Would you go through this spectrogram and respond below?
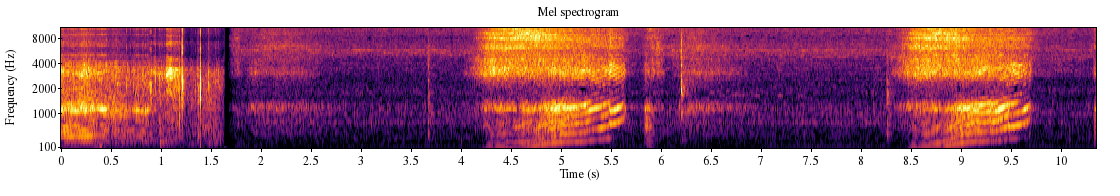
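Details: Excessive snoring: two loud, rising, rattling snores a few seconds apart over a low steady room hum, fitting ordinary heavy snoring.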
